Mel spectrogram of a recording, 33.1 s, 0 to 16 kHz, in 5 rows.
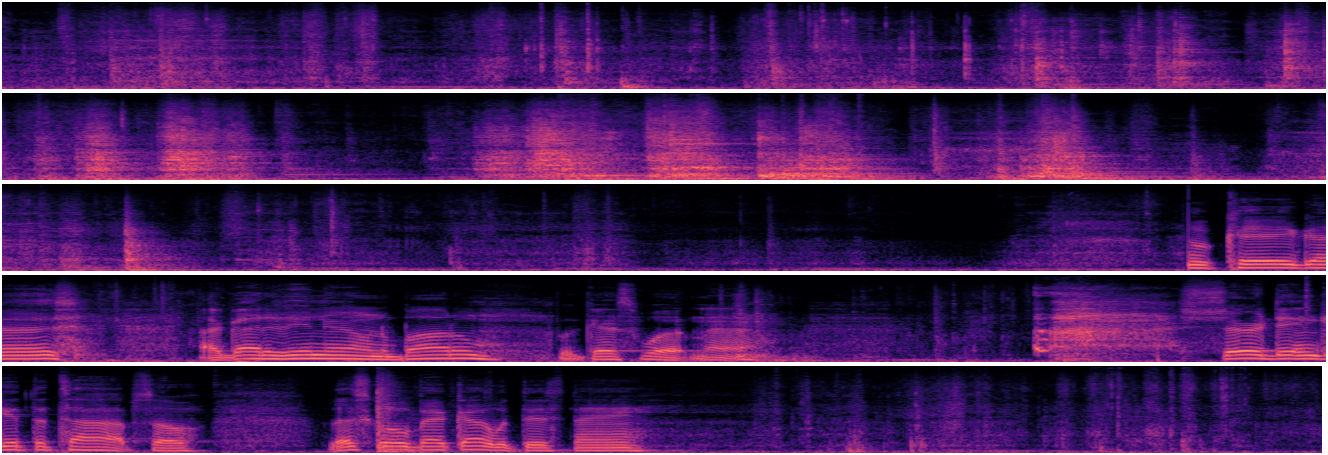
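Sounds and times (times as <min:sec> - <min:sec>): metal scraping and rubbing: 0:00.0 - 0:16.4.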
